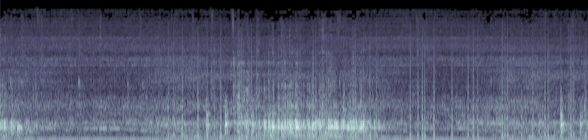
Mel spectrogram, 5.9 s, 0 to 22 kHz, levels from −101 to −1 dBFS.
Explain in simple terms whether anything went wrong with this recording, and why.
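A train of clicks runs from 1.68 s to 5.87 s. Roughly forty irregular ticks arrive about ten times per second, likely interference from nearby equipment.

Frames out of order occur at 2.37 to 2.59 s and 5.04 to 5.25 s. Two neighbouring blocks of about 0.1 s play swapped, causing a garbled flutter.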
